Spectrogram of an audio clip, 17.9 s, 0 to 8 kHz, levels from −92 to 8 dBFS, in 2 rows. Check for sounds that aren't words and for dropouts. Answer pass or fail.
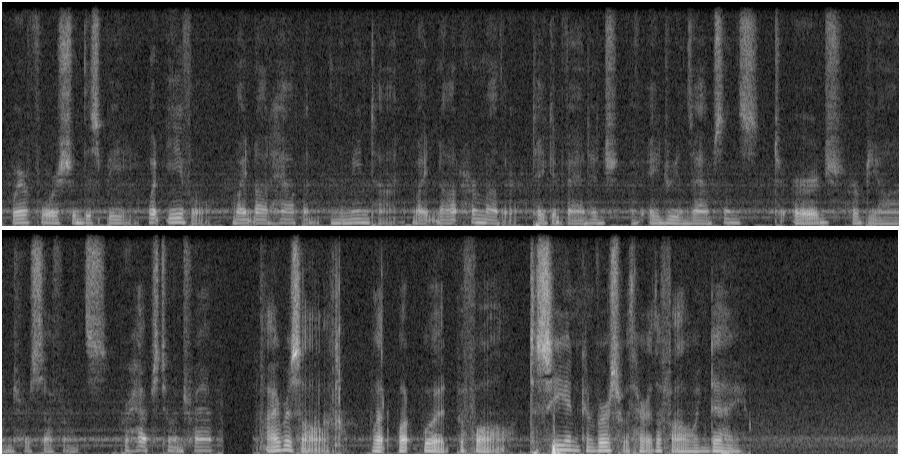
pass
